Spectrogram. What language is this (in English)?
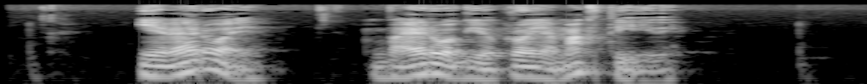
Latvian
